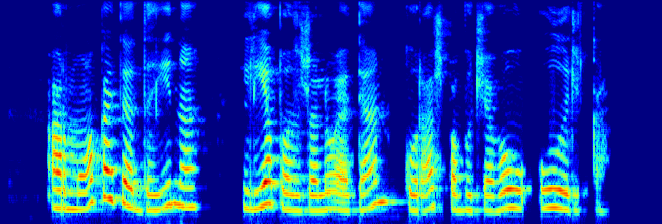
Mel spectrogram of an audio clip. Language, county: Lithuanian, Vilnius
